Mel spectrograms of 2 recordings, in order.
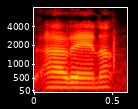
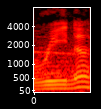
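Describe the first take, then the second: First: It is pronounced the Italian way. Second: It is pronounced the English way. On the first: "Even with the Italiano" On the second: "if you want the correct English pronunciation"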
